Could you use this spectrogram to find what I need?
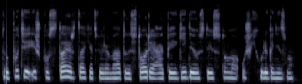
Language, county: Lithuanian, Vilnius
